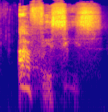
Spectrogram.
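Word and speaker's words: áfesis (ἄφεσις): La palabra remisión es una palabra griega que es, se pronuncia así, áfesis.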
